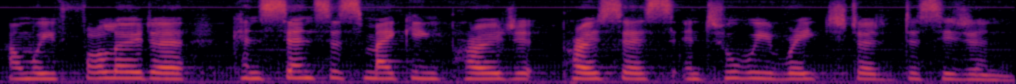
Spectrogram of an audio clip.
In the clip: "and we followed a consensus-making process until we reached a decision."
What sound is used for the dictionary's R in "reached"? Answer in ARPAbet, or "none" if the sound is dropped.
R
